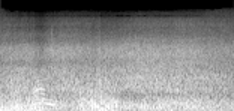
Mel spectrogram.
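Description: Sea waves surge and wash steadily onto a shore with strong wind buffeting the microphone, a loud continuous roar throughout.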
